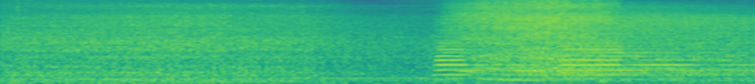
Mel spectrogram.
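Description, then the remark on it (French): Busy street traffic rumbles steadily, then a car horn sounds with a sustained toot partway through, sitting over the continuous roar of passing vehicles. “Autour d'elle, les voitures faisaient des bruits de soucoupes volantes.”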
